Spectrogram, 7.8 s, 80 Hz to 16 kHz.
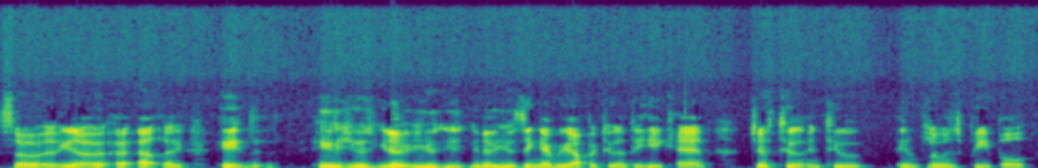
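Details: Stuttering in a 21-year-old man, a former covert stutterer who now stutters openly, speaking English as his second language.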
